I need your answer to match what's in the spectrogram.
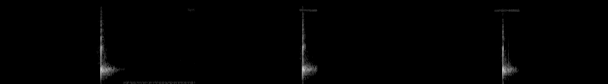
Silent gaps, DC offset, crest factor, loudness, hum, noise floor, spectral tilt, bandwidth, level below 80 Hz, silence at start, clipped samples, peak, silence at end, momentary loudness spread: none; under 0.1%; 28 dB; -29 LUFS; none; under -90 dBFS; -0.5 dB/octave; 16 kHz; -80 dBFS; 1 s; under 0.1%; -8 dBFS; 0.95 s; 16 LU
